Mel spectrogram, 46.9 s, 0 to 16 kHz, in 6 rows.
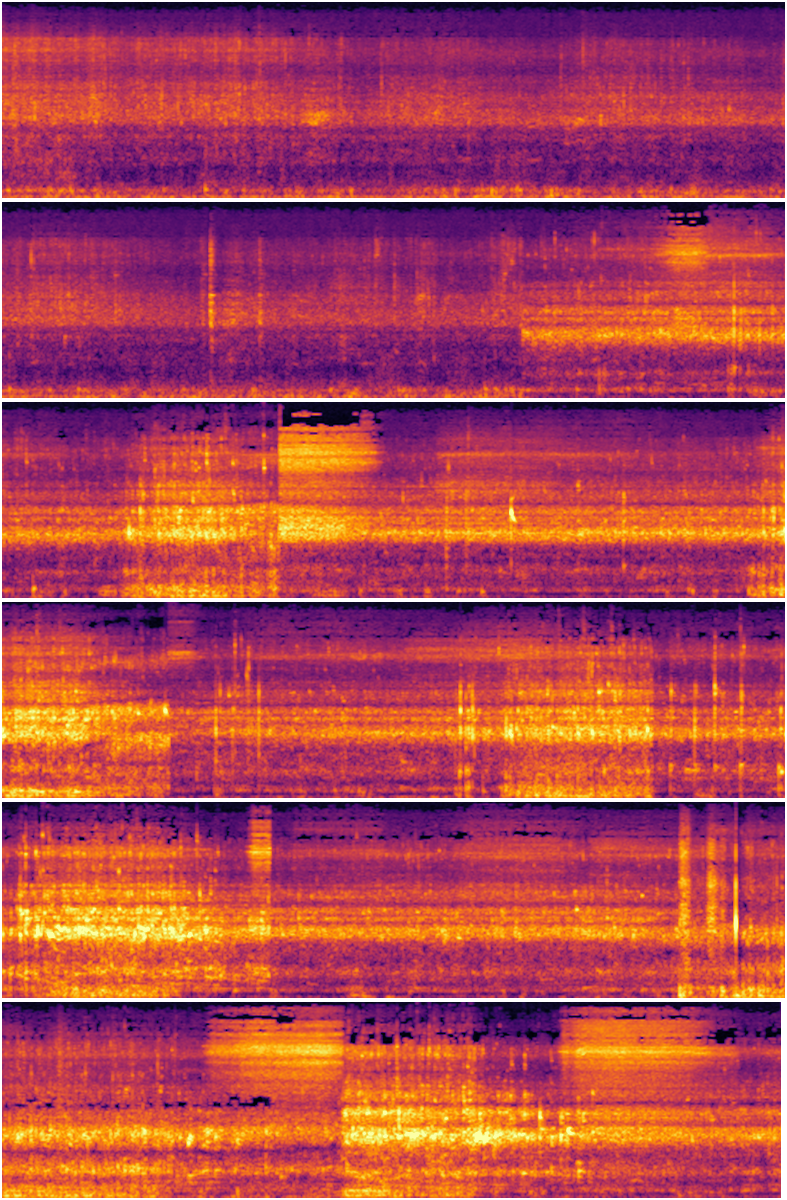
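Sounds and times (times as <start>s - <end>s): exhaled bubbles gurgling: 12.8s - 20.9s, 21.8s - 46.9s
regulator breaths underwater: 14.3s - 15.8s, 17.0s - 19.5s, 38.1s - 44.0s, 44.6s - 46.6s.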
